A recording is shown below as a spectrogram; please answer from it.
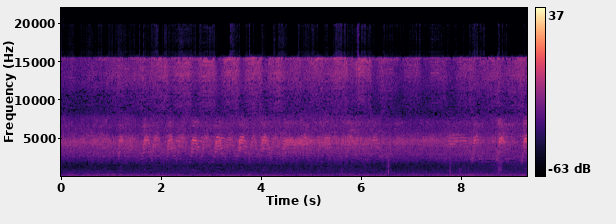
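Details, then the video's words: Summer-heat cicada chorus: continuous high, hissing drone with gentle rhythmic swells roughly twice per second, several overlapping insects blending into one steady wall of sound. "삼복더위에 들을 수 있는 매미 소리 효과"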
